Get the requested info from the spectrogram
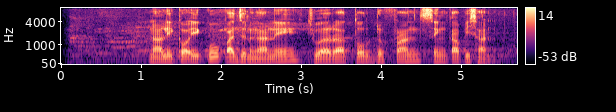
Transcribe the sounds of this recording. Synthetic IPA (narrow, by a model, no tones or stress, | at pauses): nalikɔikupaɲd͡ʒənəŋane̥ʒ̥ṳaɾat̪ʊrdəfɾansɪŋkapisan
